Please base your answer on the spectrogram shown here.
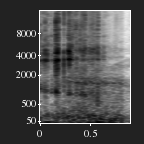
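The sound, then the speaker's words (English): Crisp crunching of a buñuelo being bitten: a quick cluster of dry, crackling bursts that break apart and fade into faint chewing, with no talk over it. “That was the sound of the crunch of a buñuelo.”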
